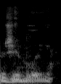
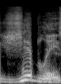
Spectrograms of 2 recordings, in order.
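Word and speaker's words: Ghibli: almost positive was a studio jibli you say jibi somebody else said gibli recently I pronounced different ways I don't yeah it's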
